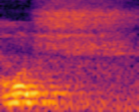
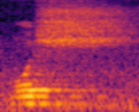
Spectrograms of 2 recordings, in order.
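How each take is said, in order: First: The sh sound keeps the rounded lip shape. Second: Only the m is rounded; the sh is not. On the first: The speaker calls it wrong. "jangan mush" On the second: The speaker calls it right. "mimnya saja yang mencucu"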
